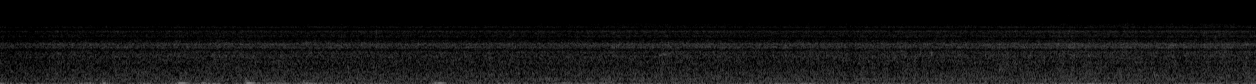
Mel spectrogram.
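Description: Steady rushing of whitewater in a river rapid, with a few brief low thumps in the first half.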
